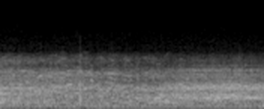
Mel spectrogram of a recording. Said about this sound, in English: Oh, listen to that surf. Why, I think it's right under our window.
